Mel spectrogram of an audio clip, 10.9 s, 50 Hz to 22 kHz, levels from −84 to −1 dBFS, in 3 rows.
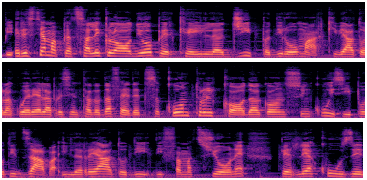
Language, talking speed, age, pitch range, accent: Italian, 170 wpm, 30-49, 145-180 Hz, native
